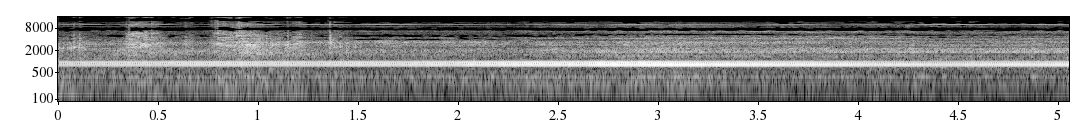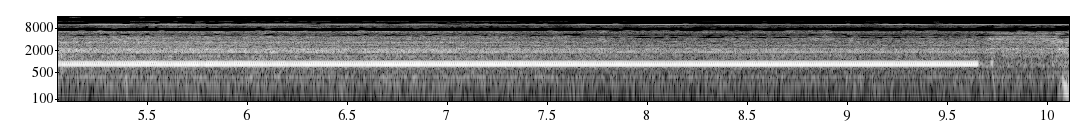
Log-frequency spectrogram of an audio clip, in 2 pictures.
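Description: Emergency alert radio sounding the EAS attention signal ahead of a flash flood warning: a steady two-note tone, over a background hiss, that grows louder over the first few seconds and cuts off sharply just before the end.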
